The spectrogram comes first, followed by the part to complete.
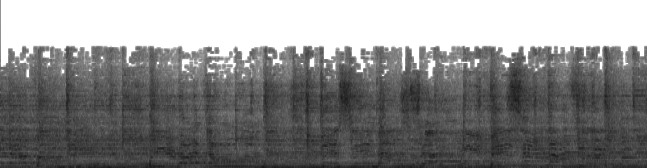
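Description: Live pop song: a singer's voice over acoustic guitar and band, played through a concert sound system.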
